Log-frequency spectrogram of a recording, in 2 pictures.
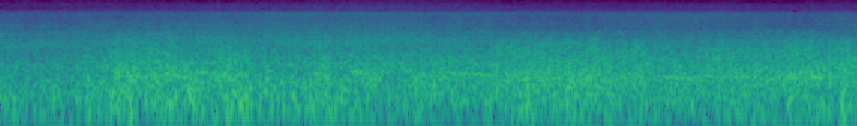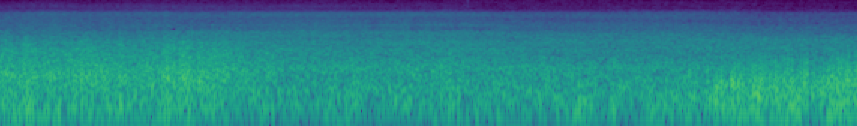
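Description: Ocean surf washing onto a sandy beach: a steady hiss that swells and eases, with wind rumbling on the microphone, stronger near the end.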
